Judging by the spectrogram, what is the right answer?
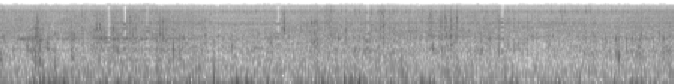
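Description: Wind buffeting the microphone of a bike-mounted camera on a mountain-bike descent, an uneven rumble, with scattered clicks and rattles from the bike over rough ground.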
